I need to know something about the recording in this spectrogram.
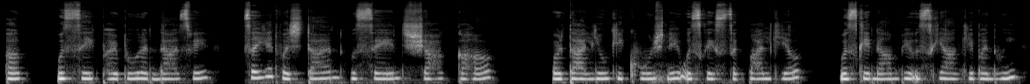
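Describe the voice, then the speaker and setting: A woman narrating a romantic novel as a scripted audio story, in a soft and very breathy voice. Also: high voice.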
